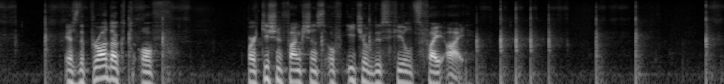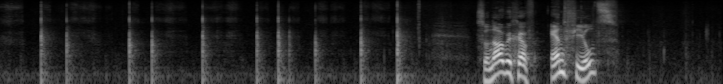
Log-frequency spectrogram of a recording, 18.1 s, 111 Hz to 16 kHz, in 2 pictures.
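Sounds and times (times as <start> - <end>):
chalk tapping on blackboard: 0.0 - 0.8, 1.6 - 2.4, 5.9 - 8.2, 8.8 - 14.2
chalk scraping: 0.0 - 2.6.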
